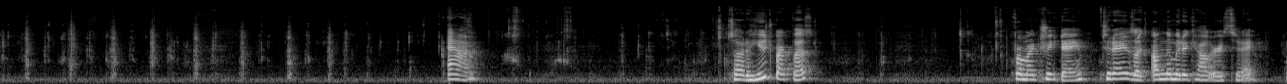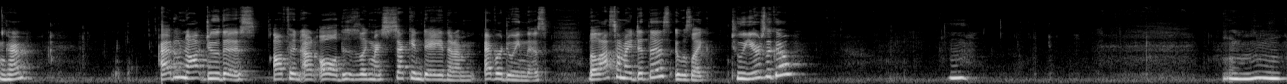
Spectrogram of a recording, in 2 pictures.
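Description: Crisp food crunches as a young woman chews.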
